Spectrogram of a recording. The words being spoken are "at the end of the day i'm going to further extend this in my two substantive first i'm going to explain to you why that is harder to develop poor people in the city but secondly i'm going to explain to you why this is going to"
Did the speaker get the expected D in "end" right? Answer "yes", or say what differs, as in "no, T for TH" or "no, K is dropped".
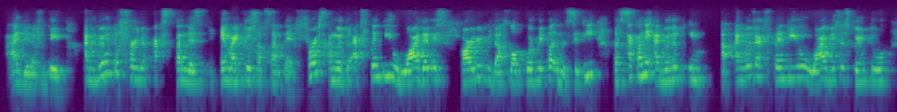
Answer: no, D is dropped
